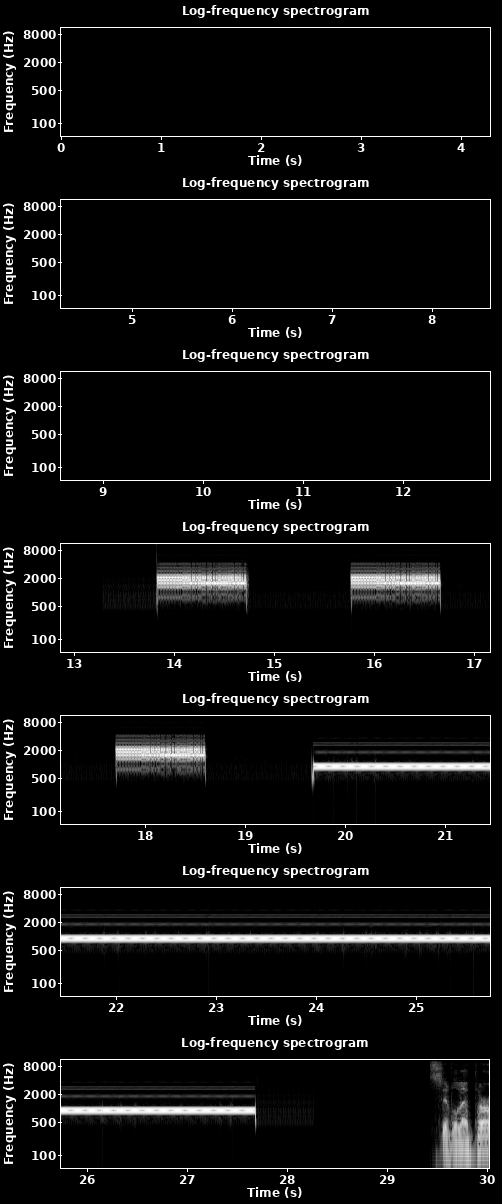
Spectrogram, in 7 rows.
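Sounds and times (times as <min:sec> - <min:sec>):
data burst tones: 0:13.8 - 0:14.8, 0:15.8 - 0:16.7, 0:17.7 - 0:18.6
two-tone attention signal: 0:13.8 - 0:14.8, 0:15.8 - 0:16.7, 0:17.7 - 0:18.6.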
